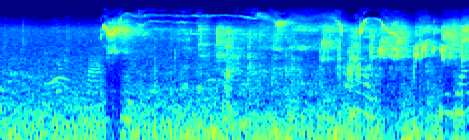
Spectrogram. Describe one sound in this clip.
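Young macaques shriek and scream.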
